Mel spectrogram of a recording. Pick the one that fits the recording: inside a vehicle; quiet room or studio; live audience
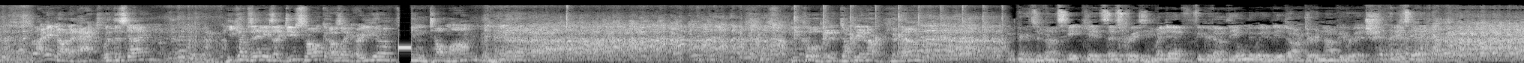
live audience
